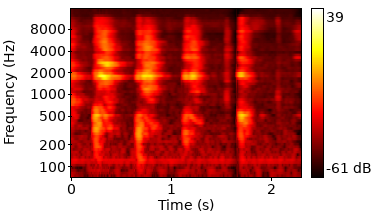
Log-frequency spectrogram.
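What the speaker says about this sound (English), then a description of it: "Not just a regular cough." Four separate coughs, close and fairly loud, each a short harsh burst with short gaps of quiet between them.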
